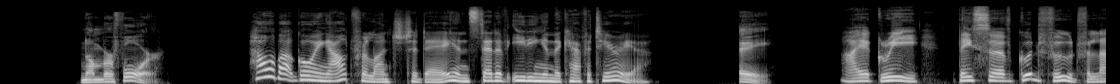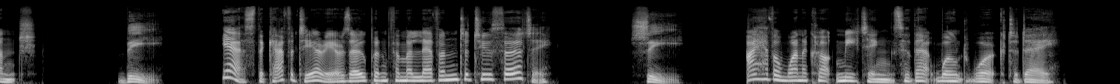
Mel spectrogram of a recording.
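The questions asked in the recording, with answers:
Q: How about going out for lunch today instead of eating in the cafeteria?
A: C: I have a 1 o'clock meeting, so that won't work today.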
